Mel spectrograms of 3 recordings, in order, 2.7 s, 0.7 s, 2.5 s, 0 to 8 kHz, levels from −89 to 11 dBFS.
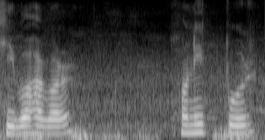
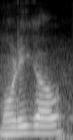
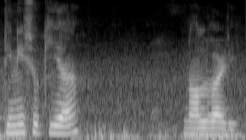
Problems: constant background noise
